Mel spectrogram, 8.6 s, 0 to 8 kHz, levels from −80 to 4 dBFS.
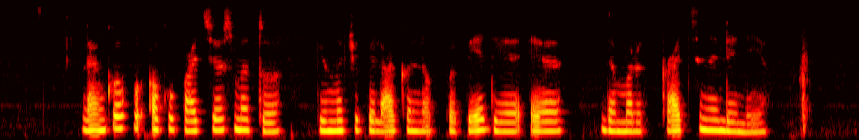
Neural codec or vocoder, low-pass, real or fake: none; 7.2 kHz; real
